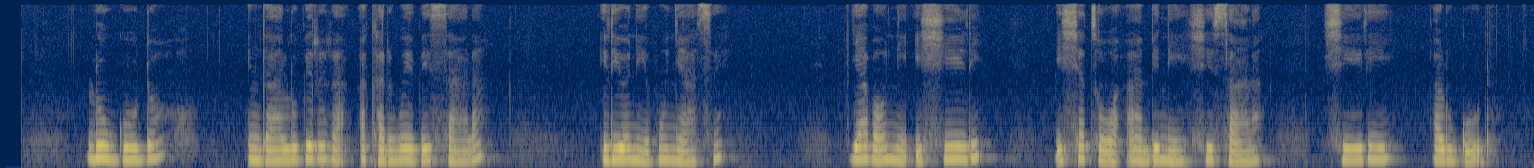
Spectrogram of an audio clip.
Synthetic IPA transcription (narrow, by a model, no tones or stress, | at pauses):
luɡudo̞ | ŋɡaluβiɾiraːkʰaɾiwe̞βesaːla | ilijo̞niβuɲaːt͡si | jaβawoniiʃili | iʃat͡sʰowaambiniʃisaːla | ʃili | aluɡṵːdo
